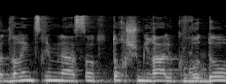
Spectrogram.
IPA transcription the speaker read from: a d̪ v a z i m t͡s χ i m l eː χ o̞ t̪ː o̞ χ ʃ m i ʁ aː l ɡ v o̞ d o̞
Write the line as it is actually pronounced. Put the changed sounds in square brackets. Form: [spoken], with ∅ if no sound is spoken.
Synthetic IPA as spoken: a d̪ v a [ʁ] i m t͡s χ i m l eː [s] o̞ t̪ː o̞ χ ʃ m i ʁ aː l [k] v o̞ d o̞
